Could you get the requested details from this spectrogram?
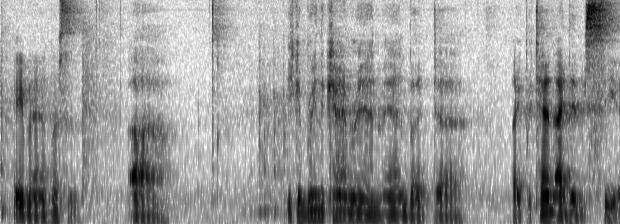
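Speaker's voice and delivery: sly, hushed, very soft under-the-breath half-whisper. Retelling a friendly warning about bringing a camera in: imitating someone half-whispering. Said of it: "he's whispering".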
